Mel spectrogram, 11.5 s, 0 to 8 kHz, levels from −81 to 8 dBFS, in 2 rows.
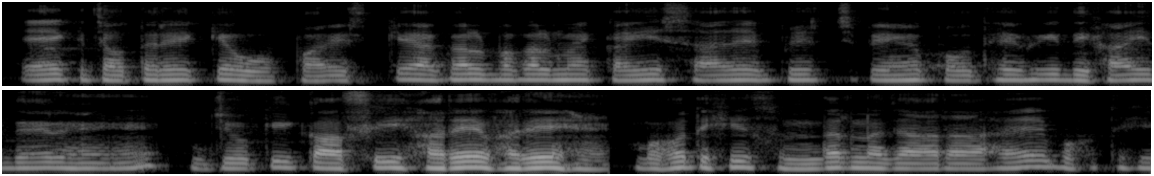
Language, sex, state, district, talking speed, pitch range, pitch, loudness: Hindi, male, Jharkhand, Sahebganj, 160 wpm, 140-155 Hz, 150 Hz, -37 LUFS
